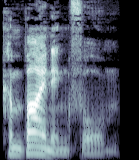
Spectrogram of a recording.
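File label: "combining form", British English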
